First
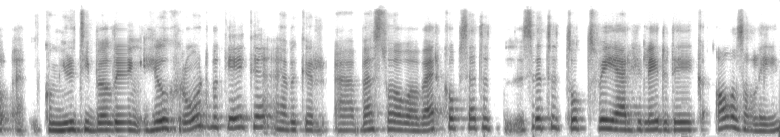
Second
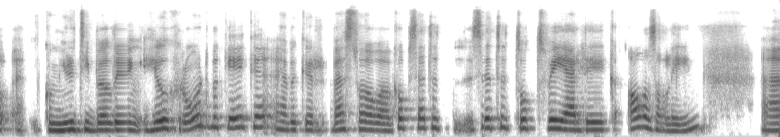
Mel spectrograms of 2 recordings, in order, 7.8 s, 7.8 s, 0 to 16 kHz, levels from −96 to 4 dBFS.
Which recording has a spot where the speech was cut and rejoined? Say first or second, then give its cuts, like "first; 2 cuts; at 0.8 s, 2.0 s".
second; 3 cuts; at 3.3 s, 3.9 s, 5.8 s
